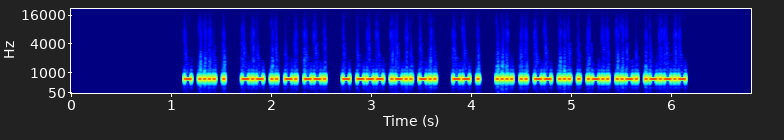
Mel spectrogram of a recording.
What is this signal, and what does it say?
Morse code, heard as a keyed tone, about 50 wpm, 700 Hz. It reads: THE KING TOLD ME HIMSELF.
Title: Sentences from Top 1600 Words 50wpm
